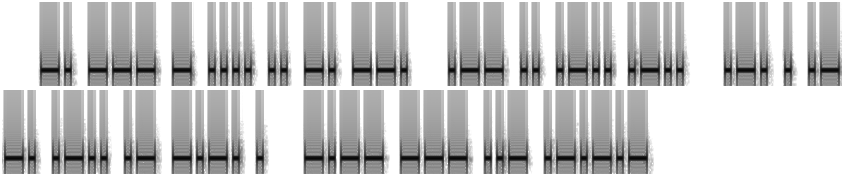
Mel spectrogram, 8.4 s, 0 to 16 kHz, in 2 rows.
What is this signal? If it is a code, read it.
Morse code, heard as a keyed tone, about 37 wpm, 700 Hz. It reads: NOTHING WILL REPLACE YOU.
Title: Sentences from Top 1400 Words 40wpm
